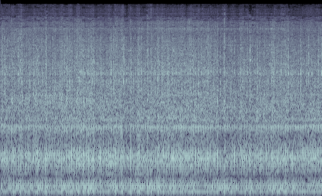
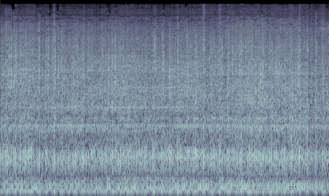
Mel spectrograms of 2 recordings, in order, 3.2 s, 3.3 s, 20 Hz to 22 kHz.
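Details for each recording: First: MVS 10 gas scooter, cold start after four primes: steady, rapid two-stroke buzz at a fairly even high idle, choke left on until it nearly stalls; engine running on choke after cold start. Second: MVS 10 gas scooter, cold start at about 31 degrees, primed four times, choke on: fast, buzzy, slightly uneven small engine running rich on choke, near stalling; time to open the choke.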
